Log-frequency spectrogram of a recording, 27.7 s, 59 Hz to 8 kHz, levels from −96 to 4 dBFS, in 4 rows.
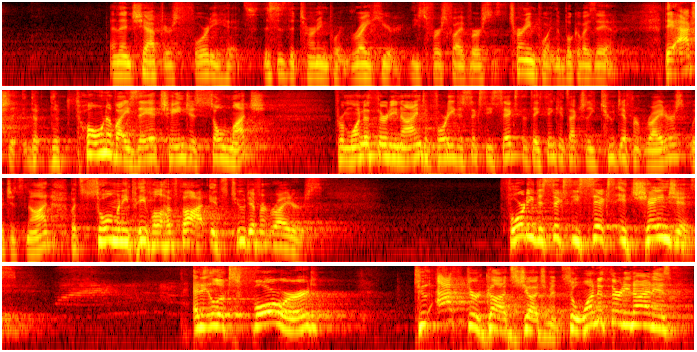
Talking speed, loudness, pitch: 175 wpm, -23 LUFS, 155 Hz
